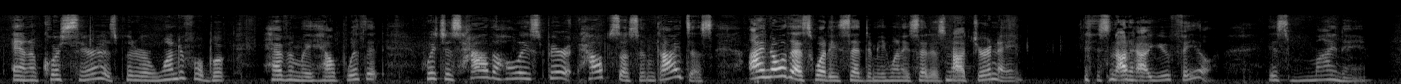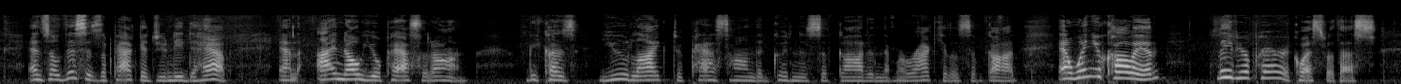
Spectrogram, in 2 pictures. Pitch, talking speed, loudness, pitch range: 205 Hz, 195 wpm, -26 LUFS, 185-240 Hz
